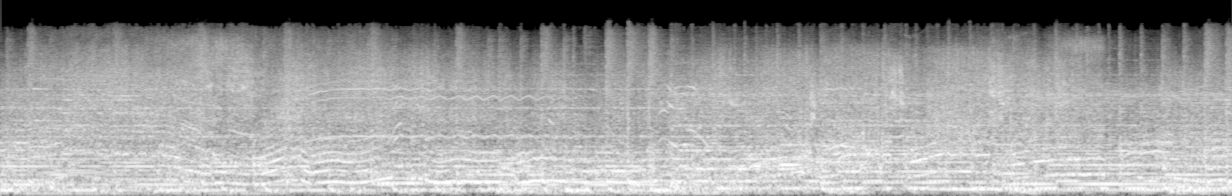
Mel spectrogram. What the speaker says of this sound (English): Left foot braking to turn the car, as Walter Röhrl demonstrates here.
